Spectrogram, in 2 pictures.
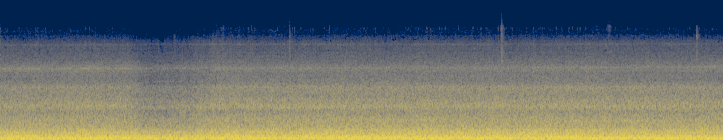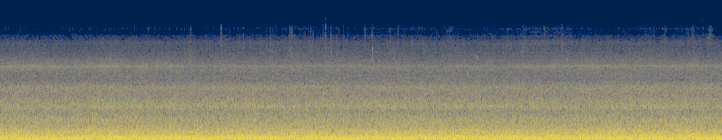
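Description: Cabin noise of a Nishi-Kyushu Shinkansen Kamome train running along the line: a loud, steady low rumble with faint steady whining tones over it.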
